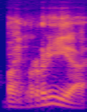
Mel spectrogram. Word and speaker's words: birria: Haha, birria. You got to roll your R's.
